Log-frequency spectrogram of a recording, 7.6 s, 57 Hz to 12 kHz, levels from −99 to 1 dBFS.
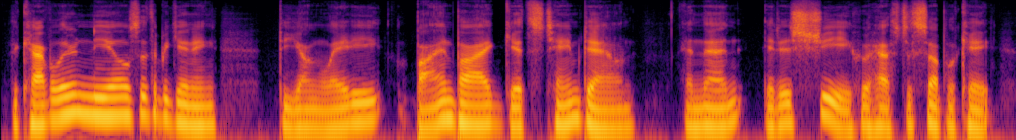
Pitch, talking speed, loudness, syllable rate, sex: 110 Hz, 190 wpm, -19 LUFS, 5.4 syllables/s, male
